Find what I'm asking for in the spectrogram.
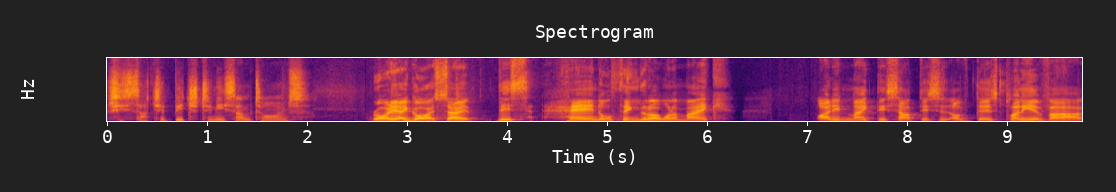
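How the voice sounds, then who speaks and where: A man with an Australian accent talks at a moderate pace and fairly high pitch, with ordinary pitch variation and big swings in loudness. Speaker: motorcycle vlogger. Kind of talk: casual vlog talk to camera. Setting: home garage.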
